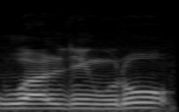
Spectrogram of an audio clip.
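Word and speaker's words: 五二零: 5월 20일에 혼인건수가 급증했습니다 520은 중국어로 우얼링 발음되는데 널 사랑해란 뜻에 오와인 이와 발음이 비슷해이 젊은 세대 사이에서는 연인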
